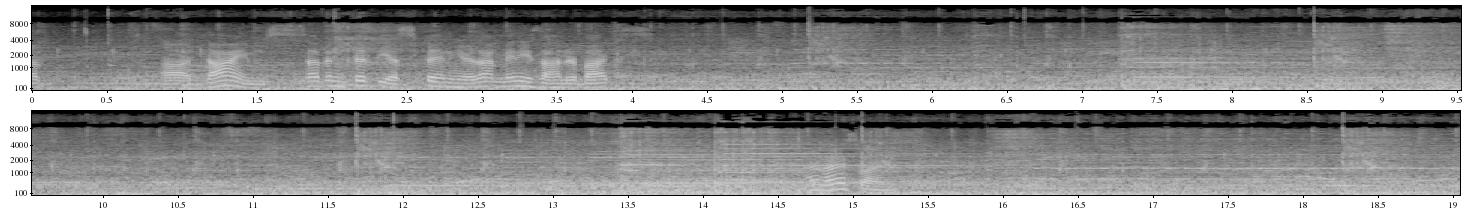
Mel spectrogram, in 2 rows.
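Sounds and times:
slot machine bonus music: 0:00.0 - 0:19.0.

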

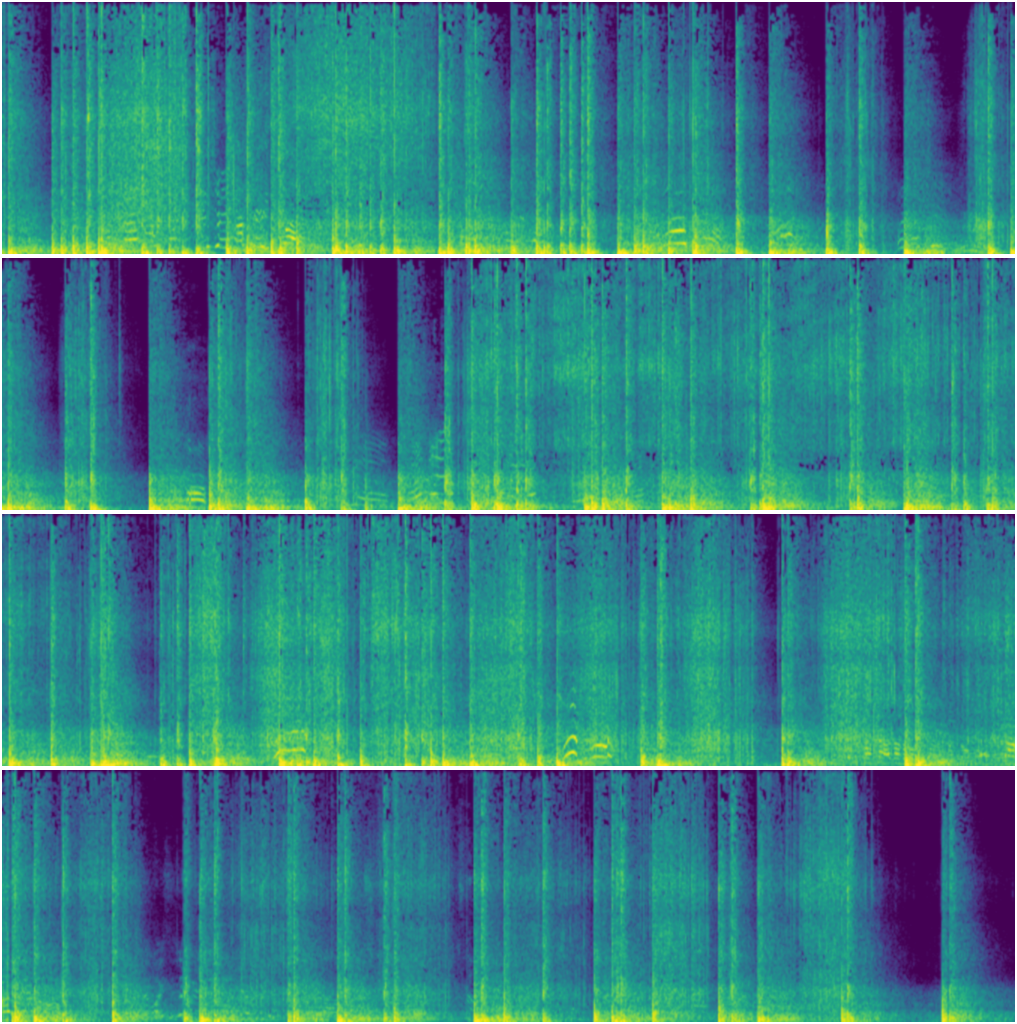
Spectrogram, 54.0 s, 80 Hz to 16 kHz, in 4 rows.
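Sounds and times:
fireworks bangs and crackling: 0:00.0 - 0:54.0
people's voices: 0:01.1 - 0:10.7, 0:11.9 - 0:13.4, 0:17.6 - 0:50.4.

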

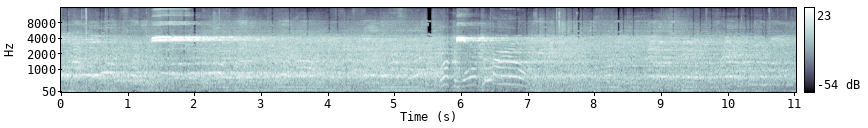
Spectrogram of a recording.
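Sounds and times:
crowd voices in a gym: 0:00.0 - 0:11.0
high steady whistle-like tone: 0:01.3 - 0:03.0.

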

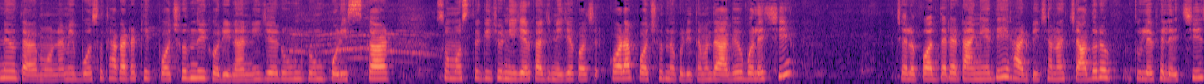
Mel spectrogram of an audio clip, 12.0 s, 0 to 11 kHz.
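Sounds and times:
woman speaking: 0:00.0 - 0:08.0, 0:09.0 - 0:12.0.

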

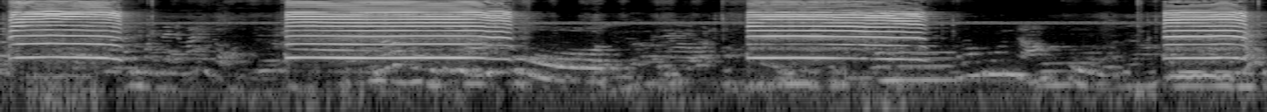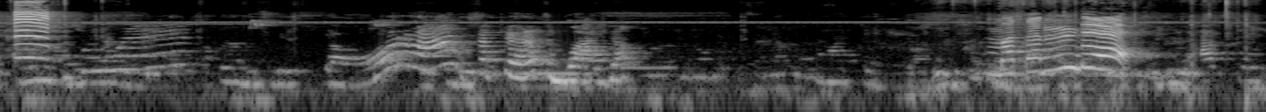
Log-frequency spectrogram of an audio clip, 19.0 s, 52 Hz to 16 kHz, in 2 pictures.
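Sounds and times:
toy trumpet blasts: 0:00.0 - 0:01.1, 0:02.1 - 0:04.0, 0:05.6 - 0:07.0, 0:08.7 - 0:10.0.

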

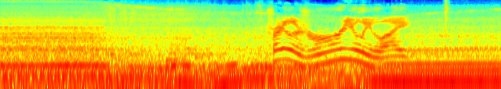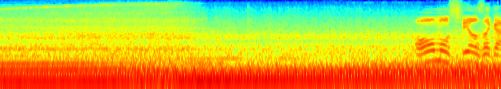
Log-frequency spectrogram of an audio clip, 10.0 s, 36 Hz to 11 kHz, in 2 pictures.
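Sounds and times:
diesel truck engine drone: 0:00.0 - 0:10.0.

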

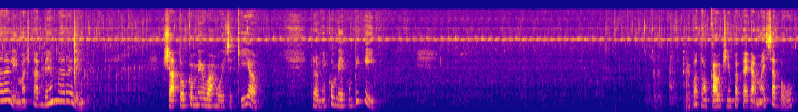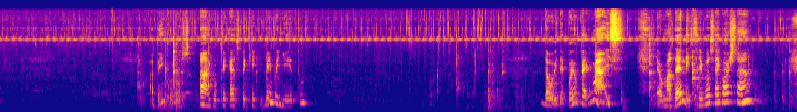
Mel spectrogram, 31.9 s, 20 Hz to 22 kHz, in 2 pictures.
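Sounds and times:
cricket trilling: 0:00.0 - 0:31.9
spoon knocking on metal pot: 0:28.4 - 0:31.8.

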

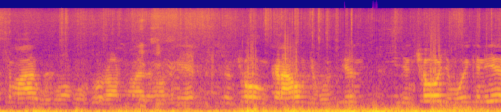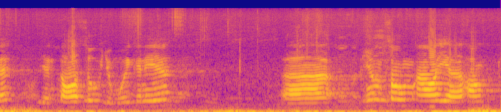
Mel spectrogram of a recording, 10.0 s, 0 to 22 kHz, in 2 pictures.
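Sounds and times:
man speaking over loudspeakers: 0:00.0 - 0:07.0, 0:07.8 - 0:10.0
wind buffeting microphone: 0:00.0 - 0:10.0.

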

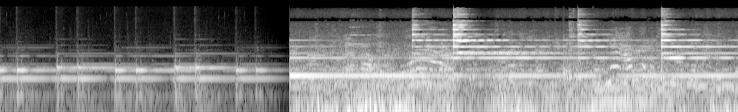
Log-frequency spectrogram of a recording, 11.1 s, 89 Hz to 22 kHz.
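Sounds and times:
large brass bell ringing: 0:04.4 - 0:11.0.

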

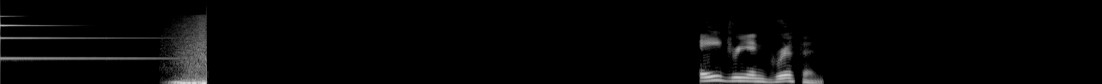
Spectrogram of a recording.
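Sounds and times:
notification bell ding: 0:00.0 - 0:01.8.

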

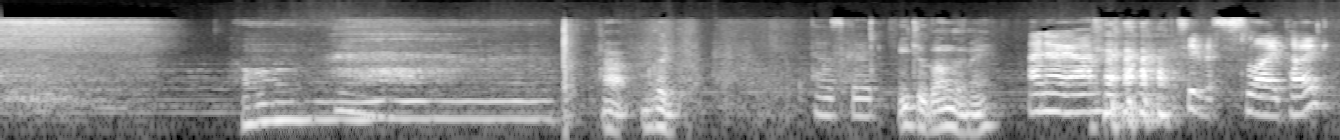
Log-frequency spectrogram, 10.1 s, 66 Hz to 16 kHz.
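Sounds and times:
long deep breath: 0:00.0 - 0:01.5
voice: 0:01.8 - 0:05.1, 0:06.1 - 0:10.0.

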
